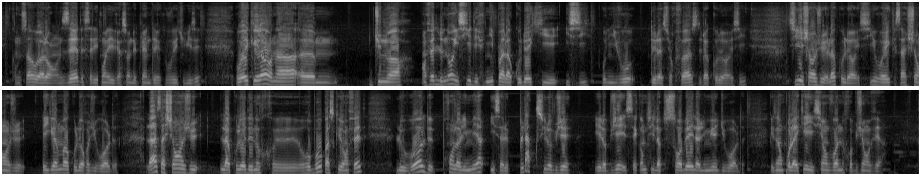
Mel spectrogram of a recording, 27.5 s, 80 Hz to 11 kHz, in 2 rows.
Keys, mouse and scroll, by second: 3.5-5.4 middle drag, 5.4 KP_1, 10.8-13.1 drag.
